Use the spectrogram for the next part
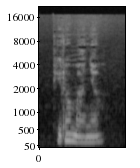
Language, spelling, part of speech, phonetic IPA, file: Polish, piromania, noun, [ˌpʲirɔ̃ˈmãɲja], LL-Q809 (pol)-piromania.wav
